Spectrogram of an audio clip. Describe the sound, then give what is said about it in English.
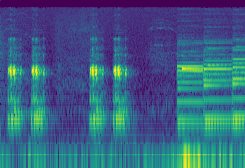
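A pig oinks in two quick pairs of short grunts, clear, in a children's animal-sound game featuring a pink pig, followed by a brief bright musical chime. “This is the pink pig.”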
